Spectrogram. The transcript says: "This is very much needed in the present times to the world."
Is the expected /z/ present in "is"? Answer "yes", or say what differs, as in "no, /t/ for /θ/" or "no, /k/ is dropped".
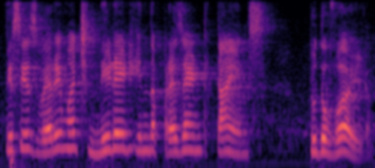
yes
